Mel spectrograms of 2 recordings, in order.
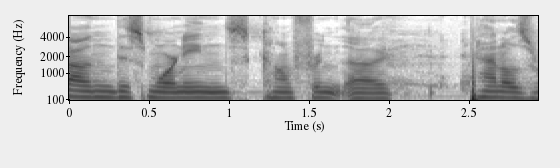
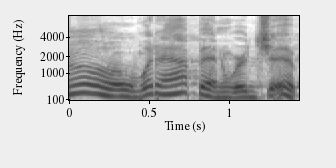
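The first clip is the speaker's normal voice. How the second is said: put-on high, let-down, cheated-sounding disappointment; 5 semitones higher than usual. Retelling how people react when they meet the speaker: imitating upset people. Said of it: "they're very upset when they meet me".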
